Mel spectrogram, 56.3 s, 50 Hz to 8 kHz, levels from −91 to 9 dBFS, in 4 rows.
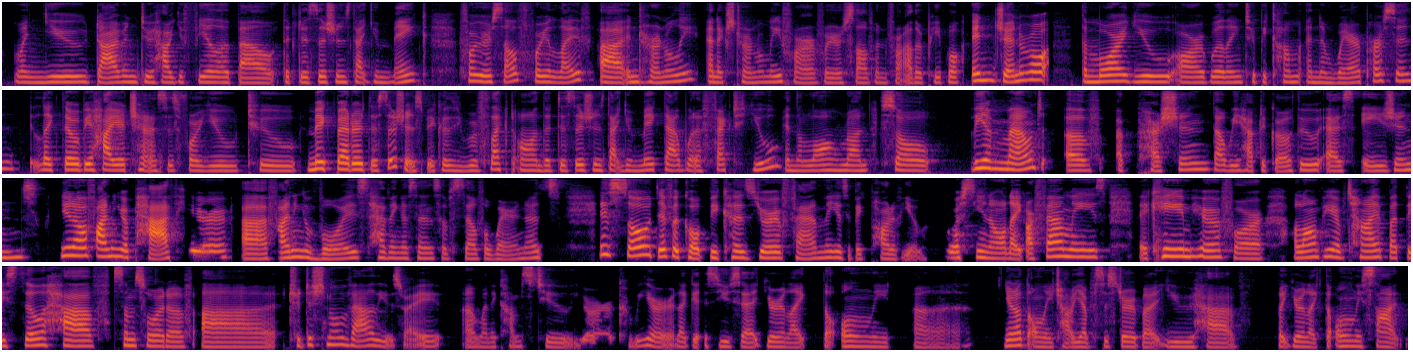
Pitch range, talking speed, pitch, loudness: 175-215 Hz, 180 wpm, 190 Hz, -26 LUFS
